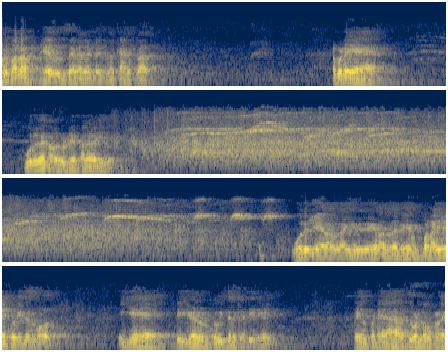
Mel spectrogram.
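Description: An elderly man speaks firmly into a microphone.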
